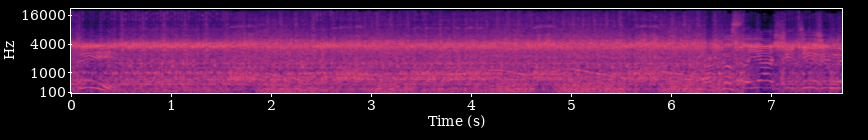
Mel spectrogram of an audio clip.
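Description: A Praga V3S diesel truck engine runs loud and close after being flooded, revving with a rough, knocking drone that rises and falls under excited voices.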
